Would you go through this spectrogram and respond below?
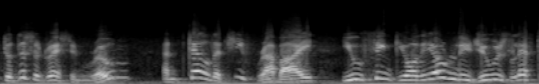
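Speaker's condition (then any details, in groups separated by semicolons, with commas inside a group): No condition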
